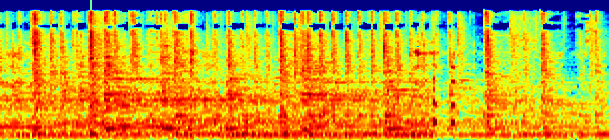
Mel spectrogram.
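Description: Two acoustic guitars strummed steadily and rapidly by beginners who can't play yet, a continuous jangle of ringing strings.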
